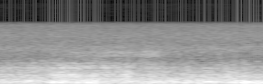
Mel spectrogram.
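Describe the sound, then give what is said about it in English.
Steady rain falls on a rainy day, a faint, even wash of noise with a low rumble running underneath the whole time. “And it's a rainy day.”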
